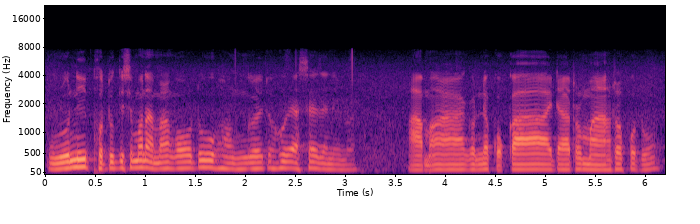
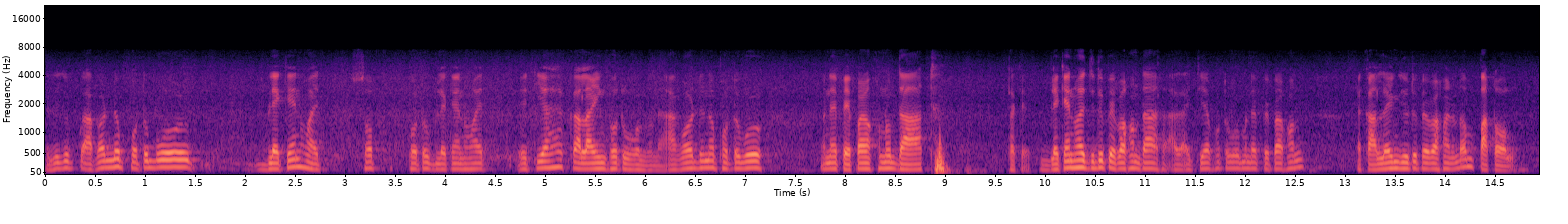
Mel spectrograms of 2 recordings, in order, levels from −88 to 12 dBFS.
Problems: constant background noise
